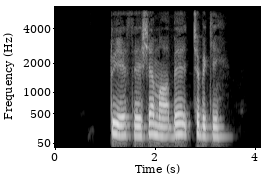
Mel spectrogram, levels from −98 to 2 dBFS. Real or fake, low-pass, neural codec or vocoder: real; 5.4 kHz; none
